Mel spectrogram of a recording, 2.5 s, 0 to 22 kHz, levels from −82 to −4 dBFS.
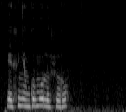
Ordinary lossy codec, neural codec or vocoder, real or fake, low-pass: none; none; real; none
